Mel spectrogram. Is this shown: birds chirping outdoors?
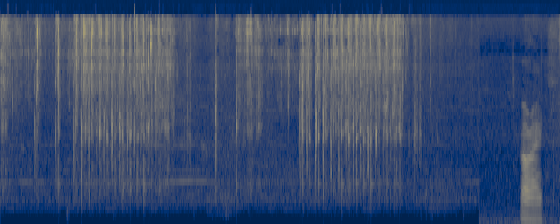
no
